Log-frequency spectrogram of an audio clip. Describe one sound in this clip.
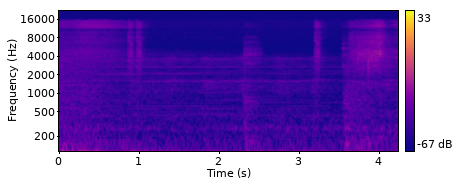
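A soft menu click sounds.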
